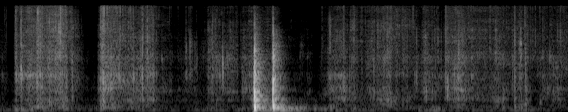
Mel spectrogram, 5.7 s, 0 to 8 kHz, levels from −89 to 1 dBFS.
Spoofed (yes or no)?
yes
